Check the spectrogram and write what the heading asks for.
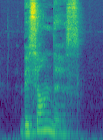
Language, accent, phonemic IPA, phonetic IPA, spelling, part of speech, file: German, Austria, /beˈsɔndɐs/, [bəˈzɔndɐs], besonders, adverb, De-at-besonders.ogg
- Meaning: 1. especially, particularly 2. very, especially 3. exceptionally, separately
